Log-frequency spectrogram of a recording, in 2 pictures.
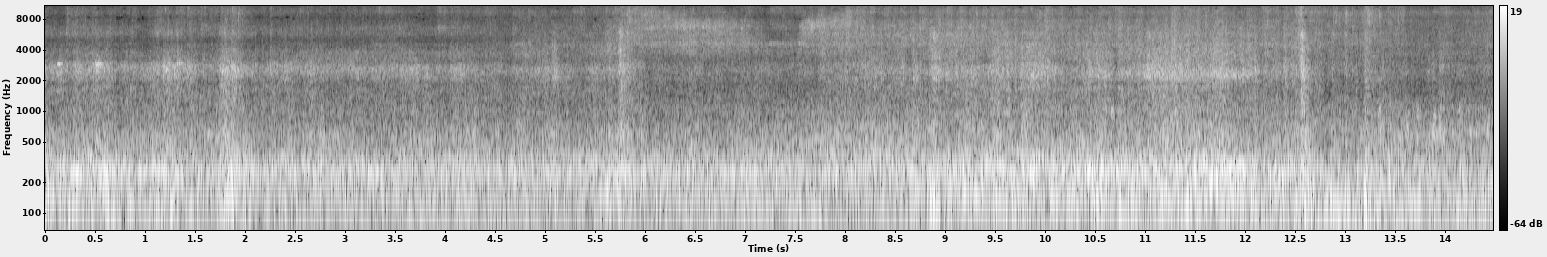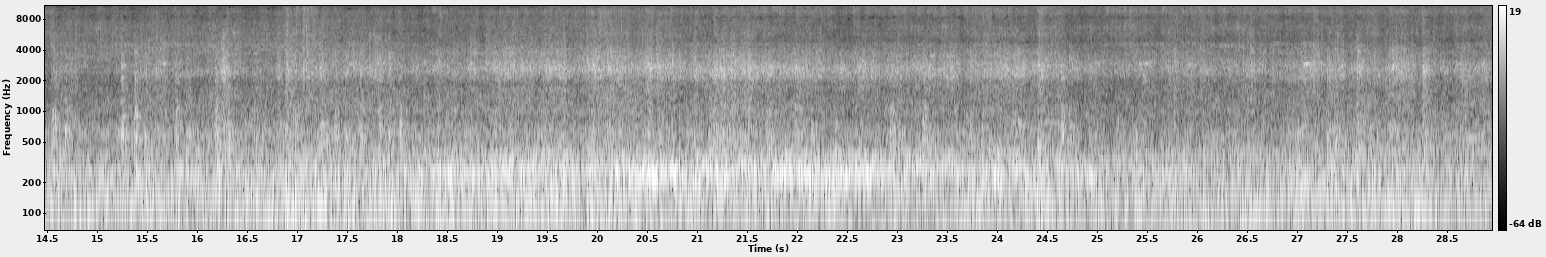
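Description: Maltanka narrow-gauge park railway train running steadily, heard from an open carriage: a continuous rumble of wheels on the track with a few brief clicks.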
